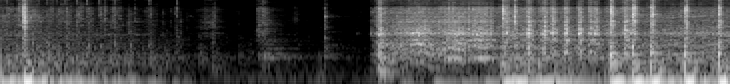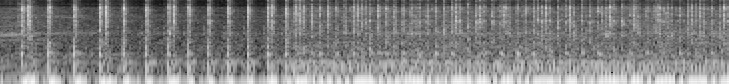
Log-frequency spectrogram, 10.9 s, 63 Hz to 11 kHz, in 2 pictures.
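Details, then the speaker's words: 1940 Farmall H four-cylinder on straight pipe, after new spark plugs, oil seen wetting cylinder two: short crank then an even, steady beat with all four cylinders firing and no skips; normal idle. "so as you can hear the tractor is running way better we have all four cylinders now I like straight pipes as much as the next guy but much better"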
